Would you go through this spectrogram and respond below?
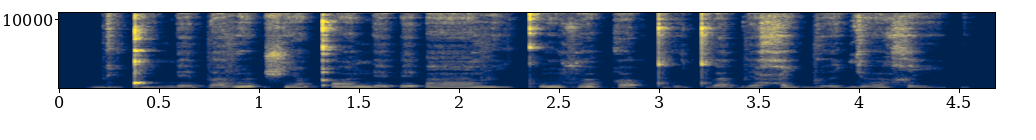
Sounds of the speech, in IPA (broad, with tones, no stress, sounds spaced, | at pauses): b i˦˥ ǃ i˧ ŋ ɛ˧ b a˧ v ə̃˦˥ ʔ ʃ ĩ˦˥ qʼ ã˦˥ ŋ ɛ˧ ʔ ɛ˦˥ ʔ ãː˦˥ v i˦˥ kʷʼ ĩ˦˥ sʷ ĩ˦˥ qʷ a˦˥ ʔ tʷ ɤ˦˥ tʷ a˦˥ b ɛ˧ ħ i˦˥ b əː˧ ɟ ə̃ː˦˥ χ i˦˥ ʔ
